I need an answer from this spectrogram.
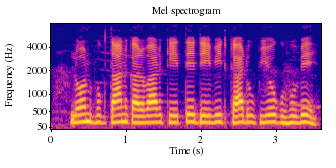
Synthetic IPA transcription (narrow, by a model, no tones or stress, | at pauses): loːnbʱʊɡt̪aːnkəɾʋaːɾkeːt̪eɖeːʋɪɖkaːɖʊpjoːɡɦoːbeː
